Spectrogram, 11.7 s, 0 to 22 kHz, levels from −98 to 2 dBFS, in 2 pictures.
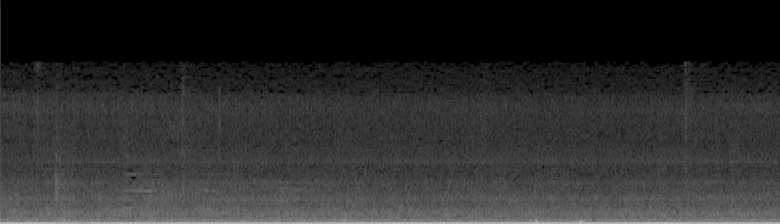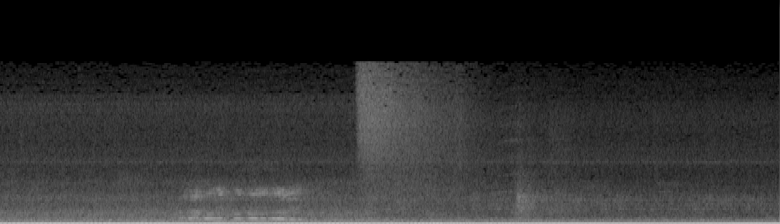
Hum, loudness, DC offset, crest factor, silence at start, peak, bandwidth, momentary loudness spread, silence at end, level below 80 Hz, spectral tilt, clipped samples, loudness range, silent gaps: none; -30 LUFS; under 0.1%; 10 dB; 0 s; -14 dBFS; 13 kHz; 2 LU; 0 s; -26 dBFS; -7 dB/octave; under 0.1%; 1 LU; none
